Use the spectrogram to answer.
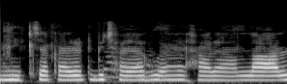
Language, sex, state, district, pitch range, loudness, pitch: Hindi, female, Bihar, Vaishali, 200-210 Hz, -15 LUFS, 205 Hz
